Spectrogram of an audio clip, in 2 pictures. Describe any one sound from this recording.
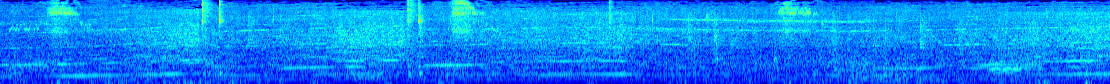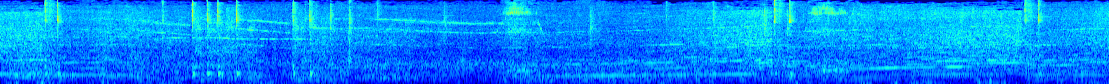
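A racing car engine revs high and changes gear through the whole run.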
